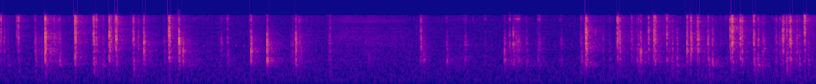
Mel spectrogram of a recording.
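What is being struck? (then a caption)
Plastic game controller. A hollow plastic Xbox controller lying on a rug has its buttons tapped and clicked with fingertips. The result is a quick, uneven run of sharp, dry, bright clicks with almost no low end and no ring after each one.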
